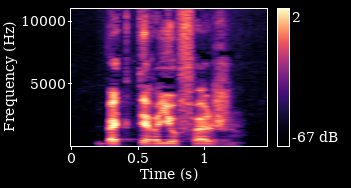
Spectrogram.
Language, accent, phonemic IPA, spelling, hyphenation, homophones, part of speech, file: French, France, /bak.te.ʁjɔ.faʒ/, bactériophage, bac‧té‧rio‧phage, bactériophages, adjective / noun, LL-Q150 (fra)-bactériophage.wav
- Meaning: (adjective) bacteriophagous; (noun) bacteriophage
